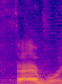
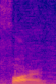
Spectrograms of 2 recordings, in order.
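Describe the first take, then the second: First: The r sound comes after the v. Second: The r sound comes before the v. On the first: It is read the way it is spelled. The speaker calls it wrong. "Sounds like Favre if you're looking at it" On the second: It is the name's real pronunciation. The speaker calls it right. "But no, it's Favre"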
